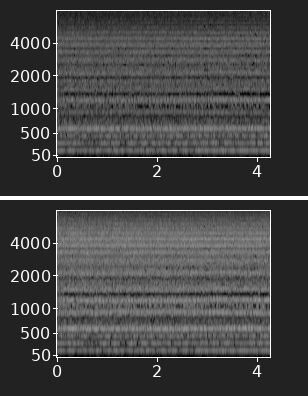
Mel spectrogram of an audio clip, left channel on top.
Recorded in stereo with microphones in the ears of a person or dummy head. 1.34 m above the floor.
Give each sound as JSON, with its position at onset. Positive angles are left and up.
{"t": 0.0, "sound": "a drone", "side_deg": -50}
